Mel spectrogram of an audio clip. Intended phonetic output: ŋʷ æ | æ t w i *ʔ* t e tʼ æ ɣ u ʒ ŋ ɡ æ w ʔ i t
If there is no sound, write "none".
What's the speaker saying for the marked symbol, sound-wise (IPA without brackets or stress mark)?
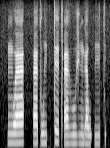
ʔ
